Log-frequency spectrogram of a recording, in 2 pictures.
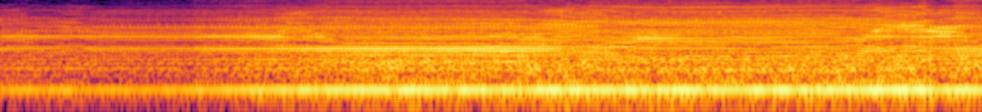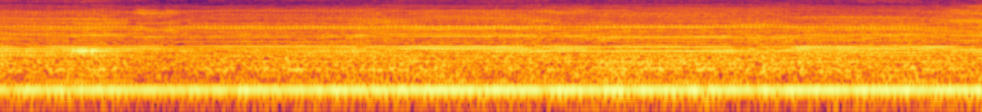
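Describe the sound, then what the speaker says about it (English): Electric clippers with a blade hum steadily and close up while shaving the top of a miniature schnauzer's head at a groomer, a continuous buzzing drone over mains hum lasting throughout. "I'm going to shave the top of his head, the side of his face, and his ears with a tin"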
